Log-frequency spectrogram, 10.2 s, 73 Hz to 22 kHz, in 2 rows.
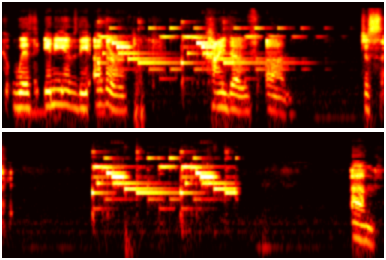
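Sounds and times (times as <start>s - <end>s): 
speech: 0.1s - 2.0s, 2.7s - 3.9s, 4.8s - 5.3s, 9.8s - 10.1s
incoming-call ringtone chiming from a computer: 1.3s - 4.6s, 6.3s - 8.3s.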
